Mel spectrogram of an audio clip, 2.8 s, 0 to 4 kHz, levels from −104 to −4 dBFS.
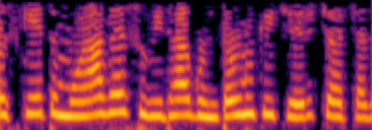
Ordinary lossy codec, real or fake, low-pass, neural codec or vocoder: none; real; 3.6 kHz; none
